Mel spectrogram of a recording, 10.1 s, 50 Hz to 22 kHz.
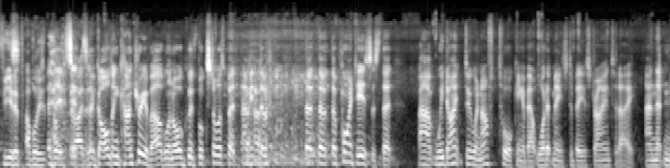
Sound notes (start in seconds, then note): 3.4 laughter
